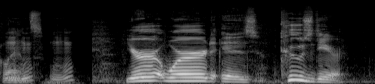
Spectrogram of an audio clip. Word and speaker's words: Coues deer: yep I do you know there were multiple pronunciations of this word dear co u es space d ee r coues deer nice tricky one but Dale got it done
